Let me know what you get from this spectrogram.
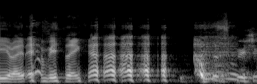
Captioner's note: laughs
